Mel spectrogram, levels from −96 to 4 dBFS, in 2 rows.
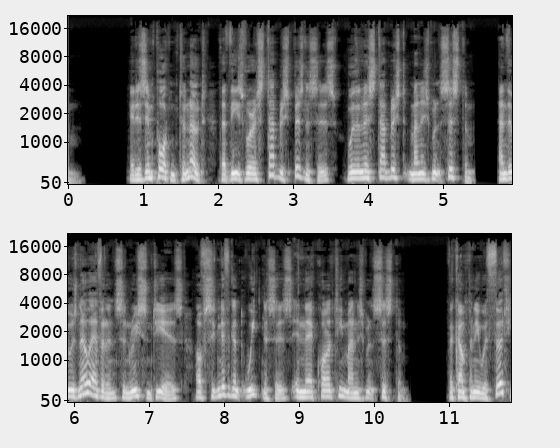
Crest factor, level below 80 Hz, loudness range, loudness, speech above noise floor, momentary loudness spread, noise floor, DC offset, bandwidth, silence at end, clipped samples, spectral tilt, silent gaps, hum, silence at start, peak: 12 dB; -42 dBFS; 2 LU; -13 LUFS; 63 dB; 8 LU; -76 dBFS; under 0.1%; 19 kHz; 0 s; under 0.1%; -6 dB/octave; none; none; 0 s; 0 dBFS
